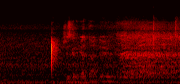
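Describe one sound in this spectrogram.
Pool balls clack together and roll across the table.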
